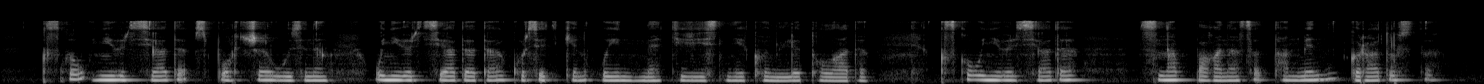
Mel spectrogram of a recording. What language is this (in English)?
Kazakh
